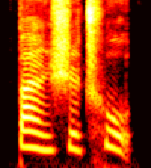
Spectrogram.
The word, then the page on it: 办事处: bàn shì chù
